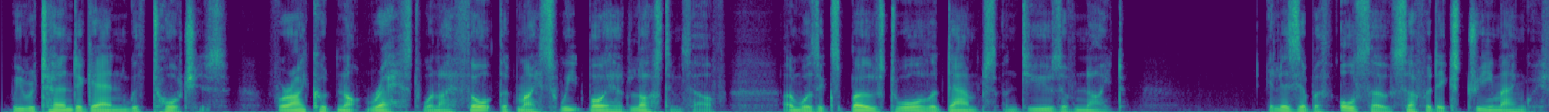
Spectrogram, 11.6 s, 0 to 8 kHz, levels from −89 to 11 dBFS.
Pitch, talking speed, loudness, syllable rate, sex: 90 Hz, 185 wpm, -20 LUFS, 5.4 syllables/s, male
